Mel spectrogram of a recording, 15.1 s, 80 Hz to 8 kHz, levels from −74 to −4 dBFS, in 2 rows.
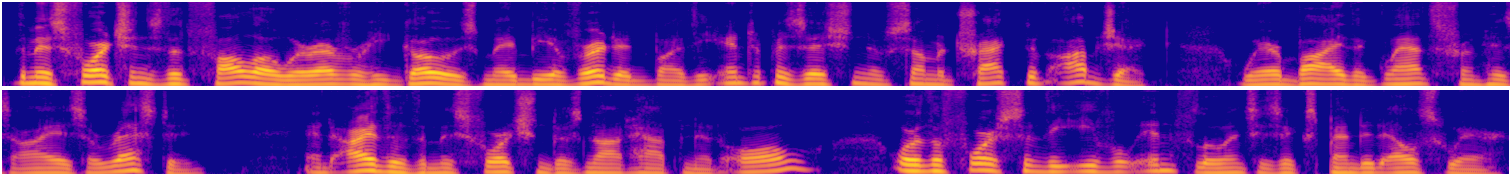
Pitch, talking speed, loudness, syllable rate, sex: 130 Hz, 175 wpm, -20 LUFS, 5.8 syllables/s, male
